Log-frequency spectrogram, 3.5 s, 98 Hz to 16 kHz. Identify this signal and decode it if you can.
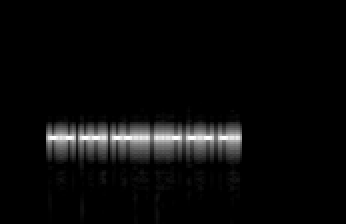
Morse code, heard as a keyed tone, about 44 wpm, 700 Hz. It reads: KG7VKD
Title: USA Call Signs - 6 Characters - 45wpm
